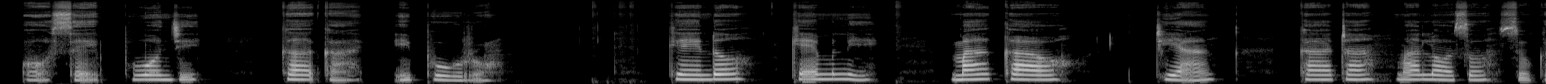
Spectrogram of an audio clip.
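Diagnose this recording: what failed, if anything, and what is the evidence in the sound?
A digital wireless dropout runs from 2.20 to 2.27 s, cutting the speech for about 77 ms. The fault sits in the wireless link, the network stage. Too much data was lost, so the receiver muted with a very short fade, leaving a clean near-silent hole with no noise burst on either side.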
